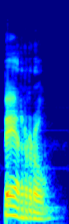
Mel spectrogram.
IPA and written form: ˈpero (perro)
